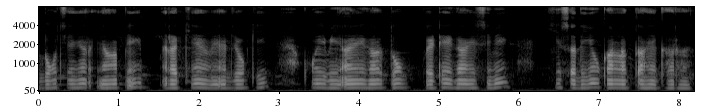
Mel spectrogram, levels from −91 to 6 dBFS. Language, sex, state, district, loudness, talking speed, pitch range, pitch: Maithili, male, Bihar, Supaul, -43 LUFS, 170 wpm, 130-140 Hz, 135 Hz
